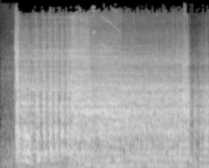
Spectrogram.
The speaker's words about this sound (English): Chris Anastasio, a water quality scientist, guns the motor on a small boat and putters into waters the color of a new spring leaf.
